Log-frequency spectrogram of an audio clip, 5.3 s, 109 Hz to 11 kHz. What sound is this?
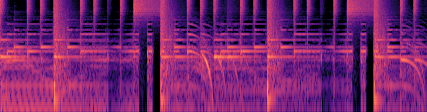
country song002
country, dubstep, hip-hop, loop, synthesizer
